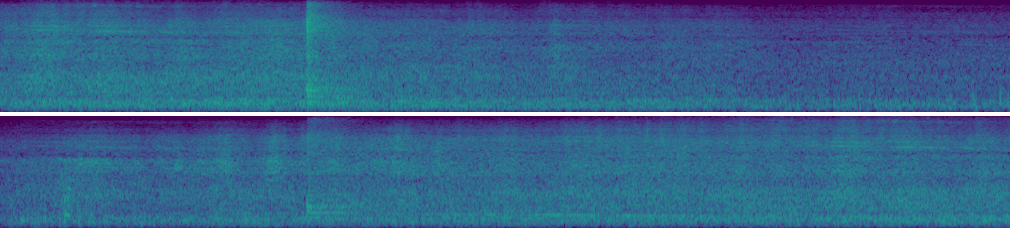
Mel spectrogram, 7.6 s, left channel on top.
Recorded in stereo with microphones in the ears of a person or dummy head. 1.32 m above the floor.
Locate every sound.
2.3 s a snare drum: 45° left (ahead or behind), 0.7 m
